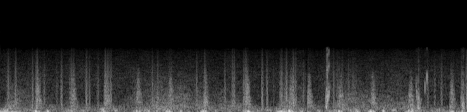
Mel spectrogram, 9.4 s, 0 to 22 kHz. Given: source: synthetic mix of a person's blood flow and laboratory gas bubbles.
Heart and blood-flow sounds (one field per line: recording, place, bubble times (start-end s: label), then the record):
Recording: Doppler ultrasound of blood flow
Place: subclavian vein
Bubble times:
6.49-6.62 s: bubbles
8.29-8.44 s: bubbles
8.48-8.58 s: bubbles
9.20-9.31 s: bubbles
From the record:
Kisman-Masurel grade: 122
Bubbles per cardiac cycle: 1 to 2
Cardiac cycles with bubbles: 10 to 50%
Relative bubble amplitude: moderate (0.250 to 0.450)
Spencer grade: 2 (many but less than half of the cardiac periods contain bubble signals, singularly or in groups)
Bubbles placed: anywhere in the cardiac cycle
